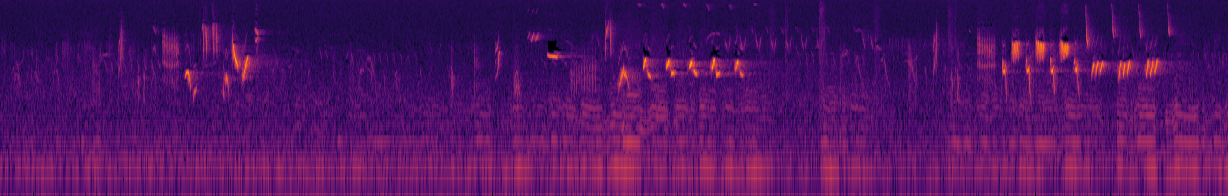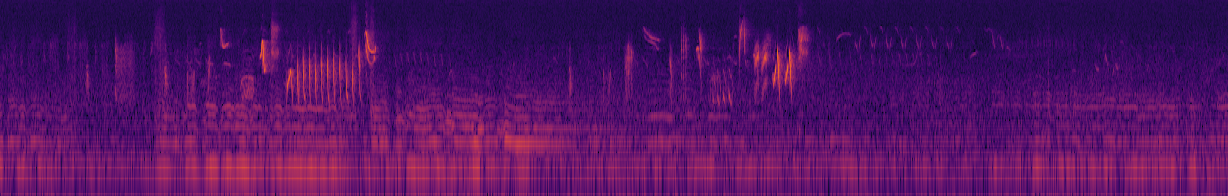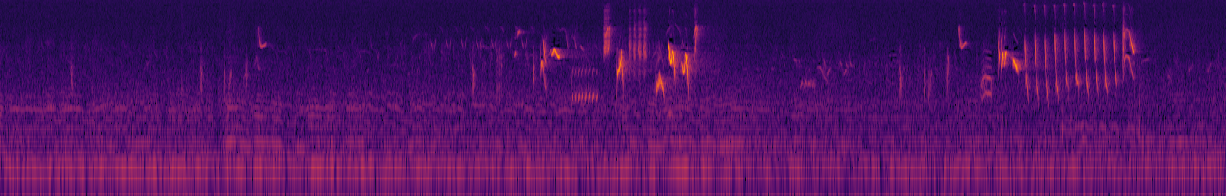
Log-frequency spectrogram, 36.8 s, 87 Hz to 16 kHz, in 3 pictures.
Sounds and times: Nightingale song 0.0 - 16.1
bees buzzing around 0.6 - 36.8

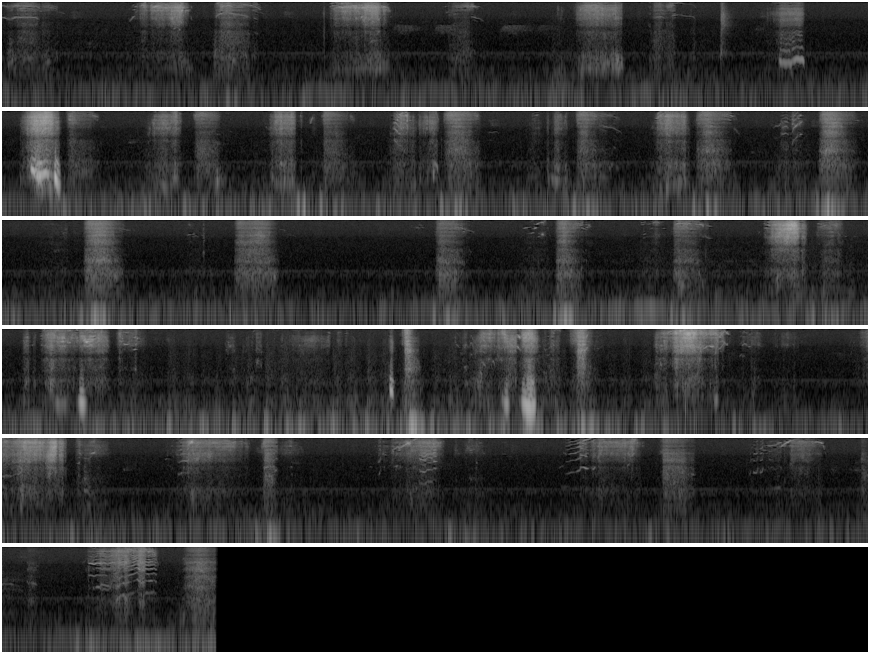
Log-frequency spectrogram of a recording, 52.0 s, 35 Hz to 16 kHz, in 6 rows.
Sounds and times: Puppy Sleeping 0.0 - 8.1
Puppy Sleeping 8.8 - 20.3
Puppy Sleeping 21.3 - 45.5

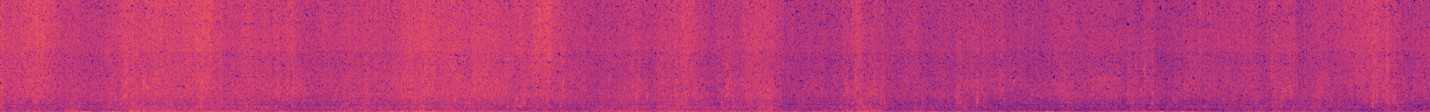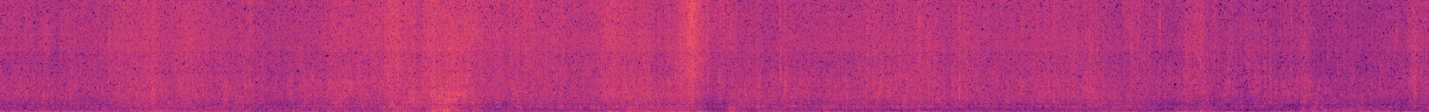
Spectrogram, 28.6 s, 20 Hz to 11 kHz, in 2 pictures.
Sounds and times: Waves 0.0 - 28.5

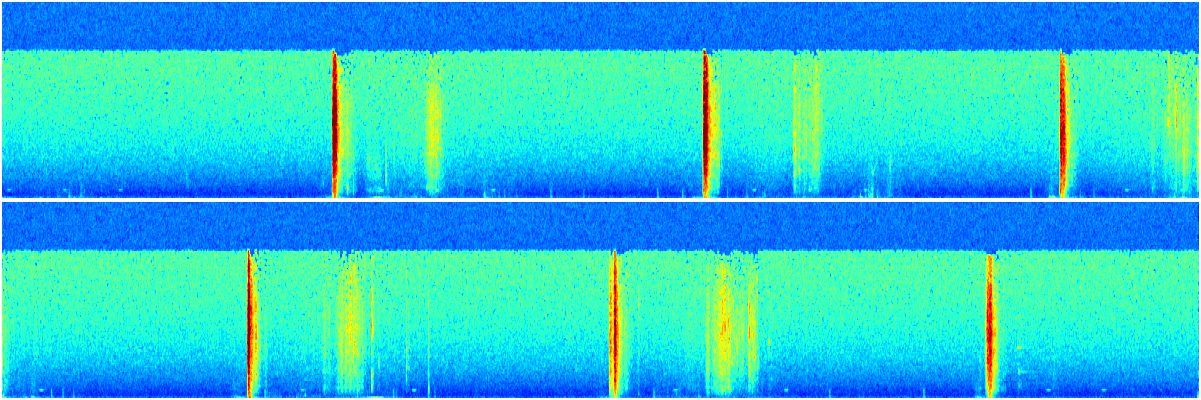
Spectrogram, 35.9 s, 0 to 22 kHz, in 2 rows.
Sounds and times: Clothing 11.7 - 13.3
Clothing 17.2 - 18.4
Clothing 21.5 - 24.1
Clothing 28.2 - 29.6

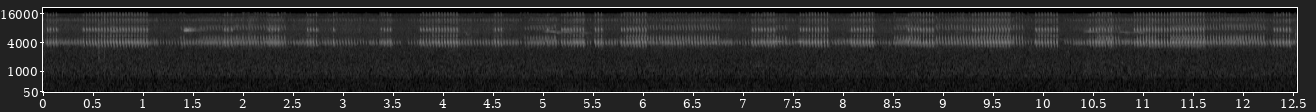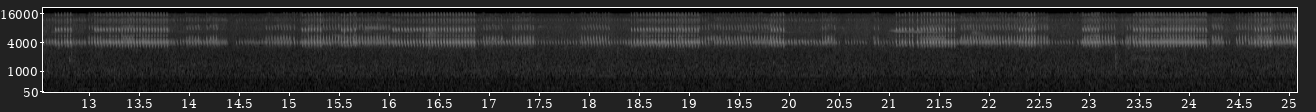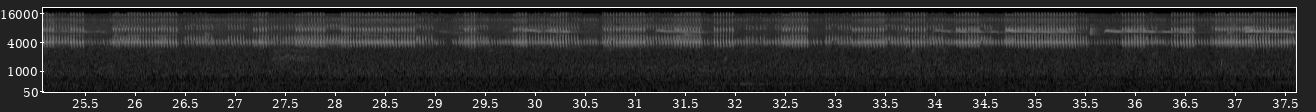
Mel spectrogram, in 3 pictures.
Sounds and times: Crickets 0.0 - 37.6

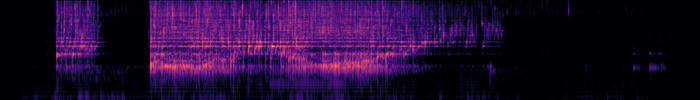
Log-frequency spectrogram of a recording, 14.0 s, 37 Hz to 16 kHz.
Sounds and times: Pouring Water into Toilet 1.1 - 13.2

